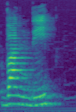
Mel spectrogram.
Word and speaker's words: Bundy: De los psicópatas, incluso para, que lo visualicen más a esto que dice Katy, eh, si pueden googleen, eh, Ted Bundy Bundy se escribe B larga U N D Y.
